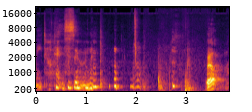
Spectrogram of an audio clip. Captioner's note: laughs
